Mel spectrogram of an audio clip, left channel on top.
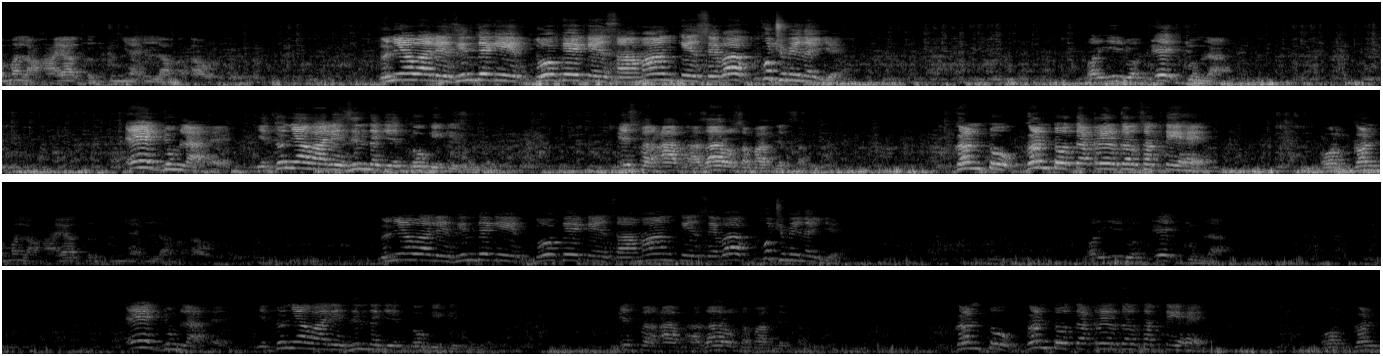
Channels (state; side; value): quieter; right; 16.7 dB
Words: الْحَيَاةُ الدُّنْيَا إِلَّا مَتَاعُ الْغُرُورِ، دنیا والی زندگی دھوکے کے سامان کے سوا کچھ بھی نہیں ہے۔ اور یہ جو ایک جملہ ہے، ایک جملہ ہے، یہ دنیا والی زندگی دھوکے کی زندگی، اس پر آپ ہزاروں صفحات لکھ سکتے ہیں، گھنٹوں گھنٹوں تقریر کر سکتے ہیں، اور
